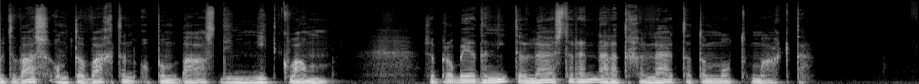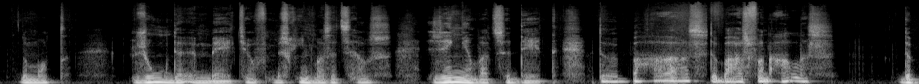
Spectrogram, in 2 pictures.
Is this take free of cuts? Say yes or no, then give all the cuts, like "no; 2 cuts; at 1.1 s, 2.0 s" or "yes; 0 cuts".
no; 2 cuts; at 15.0 s, 16.3 s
